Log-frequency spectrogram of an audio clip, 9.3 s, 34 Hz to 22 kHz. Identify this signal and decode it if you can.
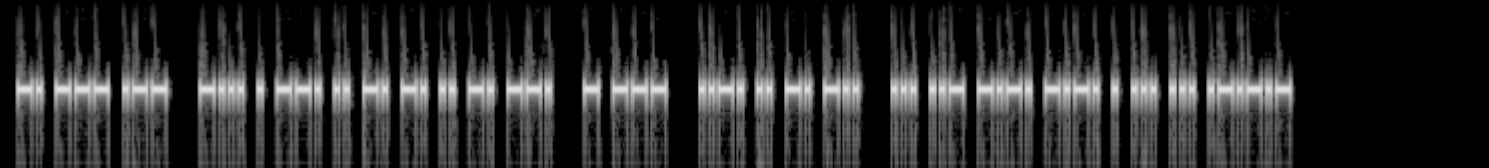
Morse code, heard as a keyed tone, about 40 wpm, 700 Hz. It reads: NOW BEGINNING TO FIND SUCCESS.
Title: Sentences from Top 1000 Words - Review Part 5 - 40wpm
